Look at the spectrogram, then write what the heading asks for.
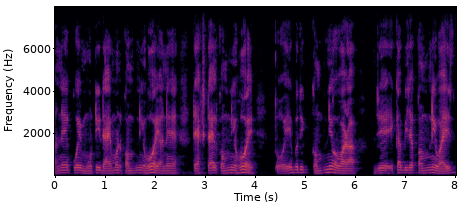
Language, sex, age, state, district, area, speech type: Gujarati, male, 30-45, Gujarat, Surat, urban, spontaneous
